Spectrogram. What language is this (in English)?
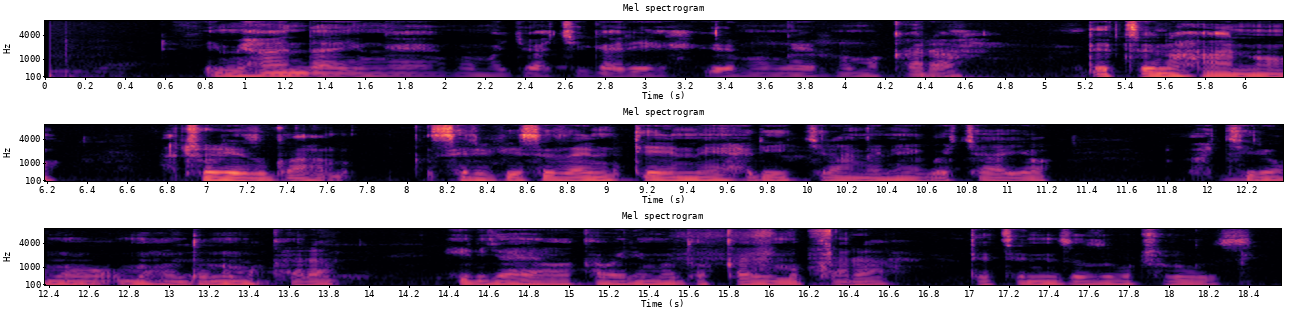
Kinyarwanda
